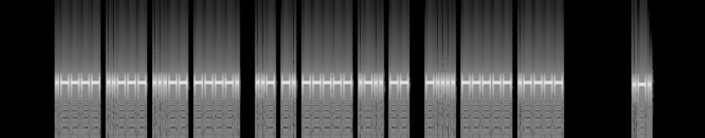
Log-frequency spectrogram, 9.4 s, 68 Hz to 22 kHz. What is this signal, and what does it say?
Morse code, heard as a keyed tone, about 33 wpm, 700 Hz. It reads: 1239 UN0LM 601 R
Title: Worked All Europe DX Contest - QTC Exchange - 35wpm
